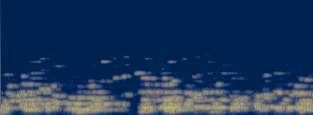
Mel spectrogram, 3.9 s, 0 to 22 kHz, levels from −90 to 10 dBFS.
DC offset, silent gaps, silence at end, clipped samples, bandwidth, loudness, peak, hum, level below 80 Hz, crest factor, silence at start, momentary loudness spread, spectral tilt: under 0.1%; none; 0 s; under 0.1%; 2.8 kHz; -24 LUFS; -6 dBFS; none; -72 dBFS; 18 dB; 0 s; 8 LU; -14.5 dB/octave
